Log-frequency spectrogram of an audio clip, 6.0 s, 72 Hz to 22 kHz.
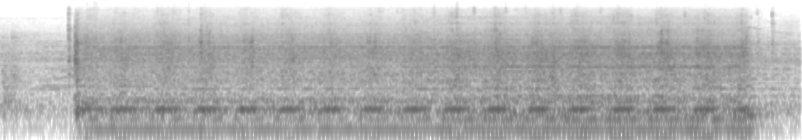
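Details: HP LaserJet P2055 printing with a loud, droning hum and a rhythmic throb about three times a second; the noise remains after a fuser overhaul with new film, bushings and rubber roller, plus a gearbox and fuser drive check.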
